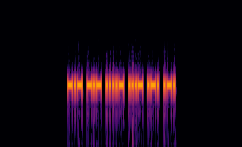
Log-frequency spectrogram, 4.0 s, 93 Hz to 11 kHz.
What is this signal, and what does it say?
Morse code, heard as a keyed tone, about 46 wpm, 700 Hz. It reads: KK4VRR
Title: USA Call Signs - 6 Characters - 6x Character Spacing - 45wpm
